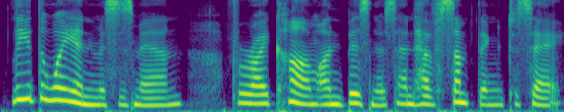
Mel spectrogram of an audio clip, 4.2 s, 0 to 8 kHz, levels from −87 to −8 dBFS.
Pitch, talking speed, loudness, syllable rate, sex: 230 Hz, 225 wpm, -16 LUFS, 5.4 syllables/s, female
